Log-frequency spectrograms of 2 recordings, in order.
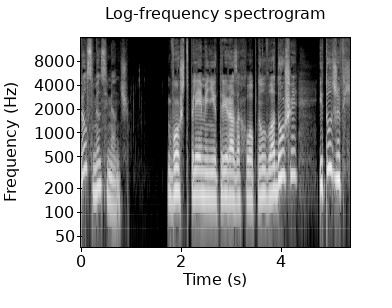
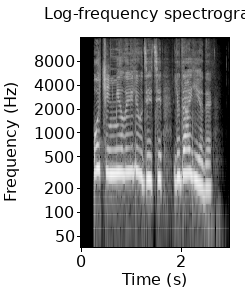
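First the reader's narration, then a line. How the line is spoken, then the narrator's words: Cheerful interjection. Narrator (Russian): радостно вставила Настенька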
